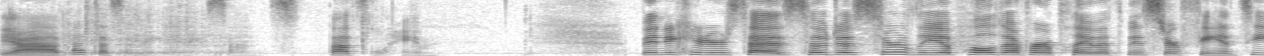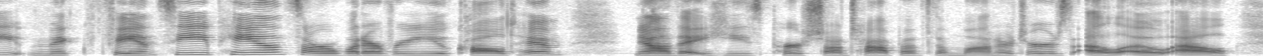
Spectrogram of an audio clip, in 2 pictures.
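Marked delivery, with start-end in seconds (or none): none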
